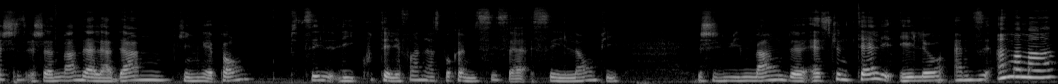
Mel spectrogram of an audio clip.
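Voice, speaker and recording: A woman with a Québécois French accent, a painter and author telling a story in an interview. She acts out her own quoted remarks and fills pauses with "euh" and "tu sais.". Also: fairly low pitch. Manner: animated storyteller who voices her own quoted remarks, with frequent fillers. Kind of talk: conversational storytelling.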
